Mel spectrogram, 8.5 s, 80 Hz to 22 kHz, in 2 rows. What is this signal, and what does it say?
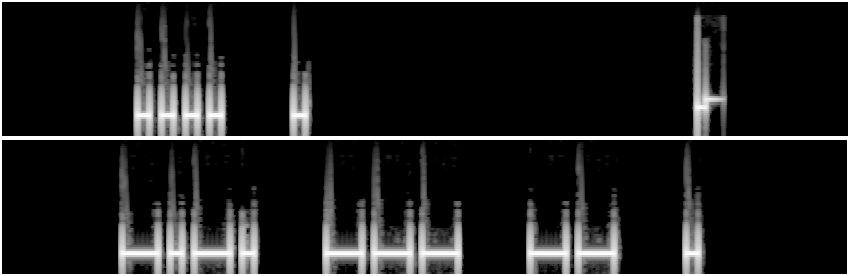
Morse code, heard as a keyed tone, about 20 wpm, spaced as for 14 wpm, 700 Hz. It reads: HE COME
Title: 146 Lesson 24f - Letter y - Words 20wpm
